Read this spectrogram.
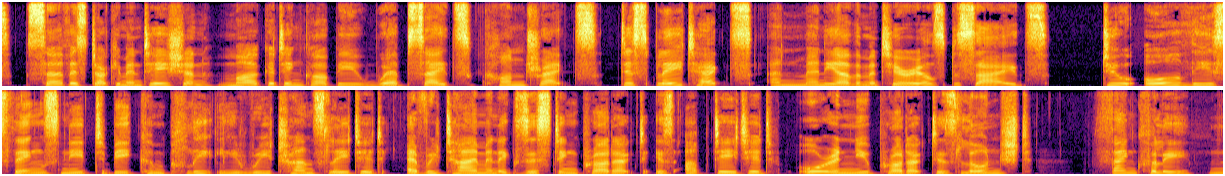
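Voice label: English international female info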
